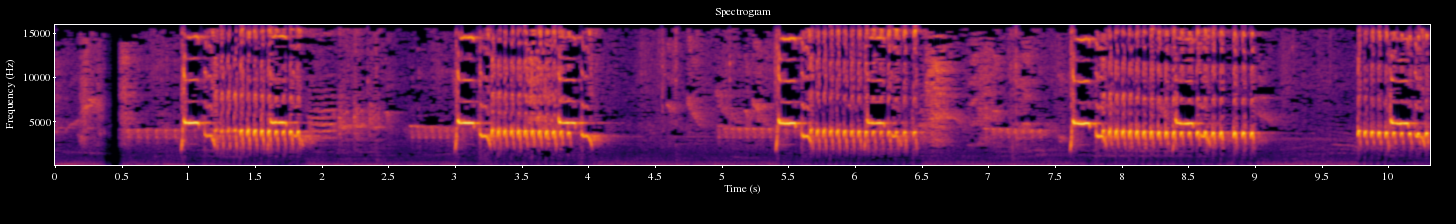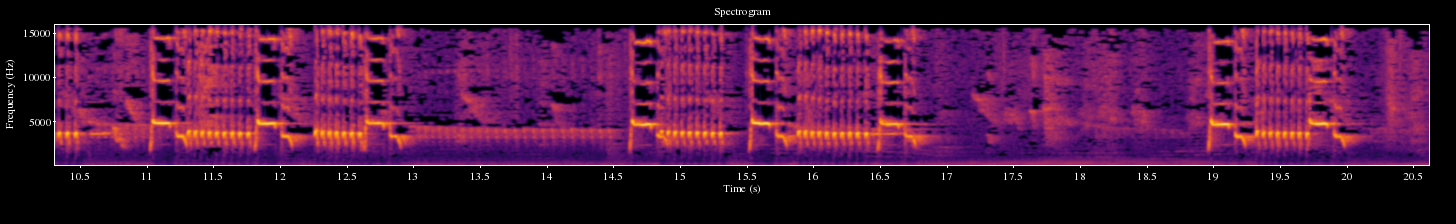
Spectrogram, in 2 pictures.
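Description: Female prenjak, a small Indonesian warbler, calling repeatedly. Each call is a sharp high note running into a rapid buzzy trill under a second long, given in quick pairs with short pauses between them.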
